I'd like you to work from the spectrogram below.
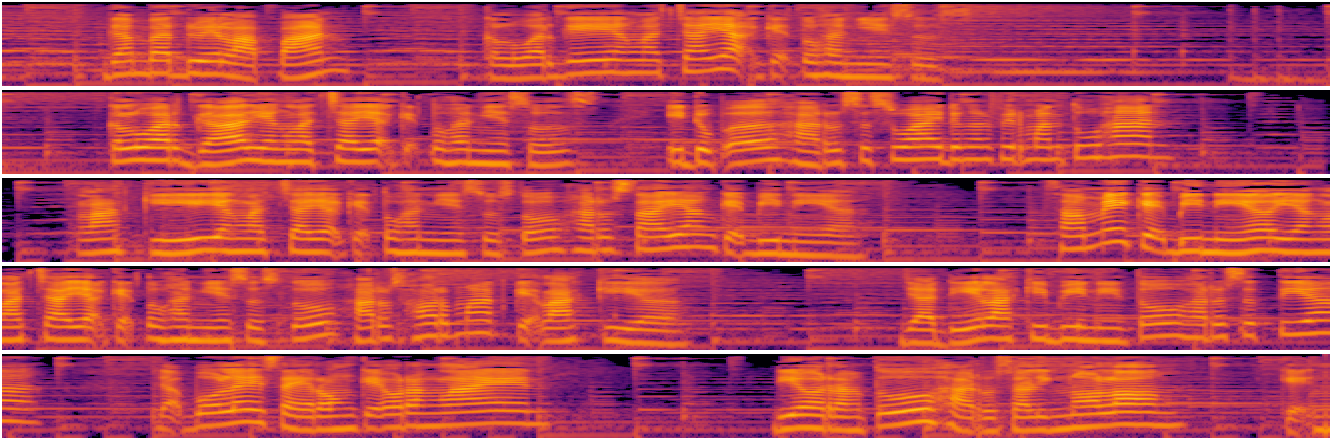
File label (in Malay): kabar baik good news malay bangka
